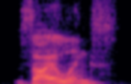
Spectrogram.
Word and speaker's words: Xilinx: earnings report xilinx is how you say it xilinx who cares it's a stupid name it's AMD now but anyway um that's interesting to me that's really interesting because if that mostly is xilinx or whatever now if you came over here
